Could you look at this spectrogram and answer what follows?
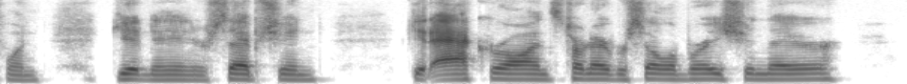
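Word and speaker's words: Akron: Get Acron's turnover celebration there. Akran, I guess, is the proper pronunciation as people pointed out to me in the comments.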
